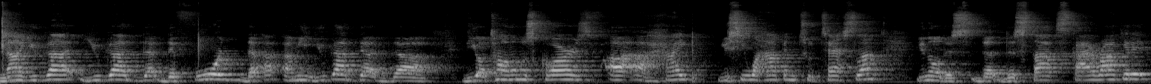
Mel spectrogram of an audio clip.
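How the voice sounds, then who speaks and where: Amid noticeable background noise and audible room echo, a man speaks at a high pitch and a fairly slow pace. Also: ordinary pitch variation. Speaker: stock market video host. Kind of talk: casual market commentary to camera. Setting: new home trading studio. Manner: halting, many repetitions and fillers.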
